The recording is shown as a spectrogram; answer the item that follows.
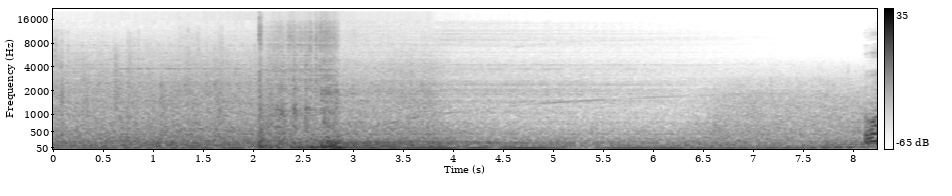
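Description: A car driving in Cyberpunk 2077, engine revving and accelerating steadily at close range with a loud surge midway, then settling into a smoother cruising hum.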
